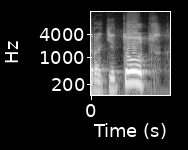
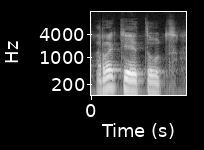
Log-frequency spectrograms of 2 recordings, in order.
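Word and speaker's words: רקטות: Пиццот, ракета, во множественном числе ракетот, не ракетот, а ракетот.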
